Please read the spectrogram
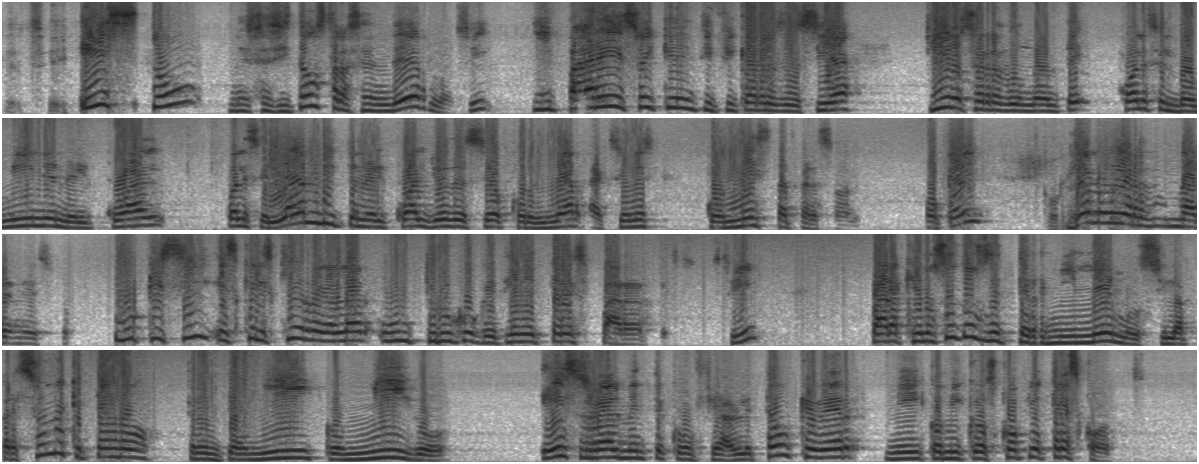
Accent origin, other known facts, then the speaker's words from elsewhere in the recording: Mexico; algo que tenemos que hacer como mexicanos es aprender a conversar con los demás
